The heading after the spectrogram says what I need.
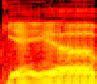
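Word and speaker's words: Gaea: Essentially, they are the Guardian Protectors of the planet of Gaia, although it's spelt G-A-E-A, which should be pronounced Gaia, but never mind.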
